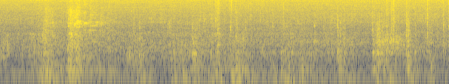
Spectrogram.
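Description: Natural-gas garbage truck's engine running at low speed as the truck creeps forward, with several metallic clanks and rattles from the body.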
